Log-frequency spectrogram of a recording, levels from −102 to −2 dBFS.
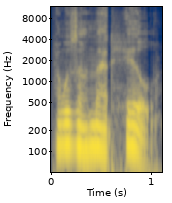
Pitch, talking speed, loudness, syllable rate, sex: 110 Hz, 270 wpm, -14 LUFS, 5.4 syllables/s, male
